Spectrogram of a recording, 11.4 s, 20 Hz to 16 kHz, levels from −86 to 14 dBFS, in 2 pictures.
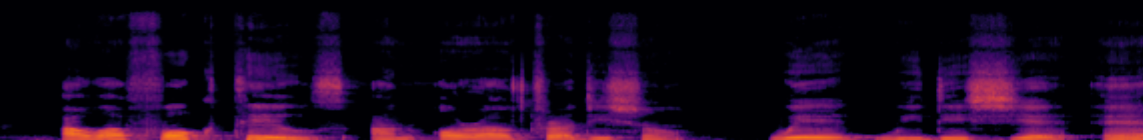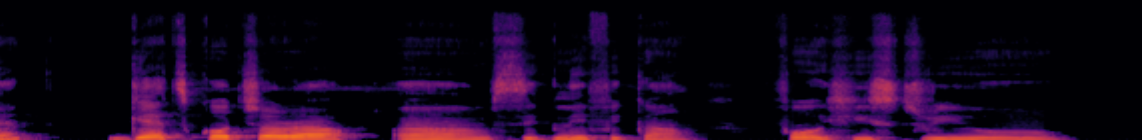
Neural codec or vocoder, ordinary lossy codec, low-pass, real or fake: vocoder, 48 kHz, 128 mel bands, Vocos; none; 14.4 kHz; fake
